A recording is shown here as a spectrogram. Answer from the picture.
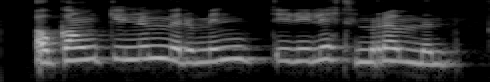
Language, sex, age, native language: Icelandic, male, 12, Icelandic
